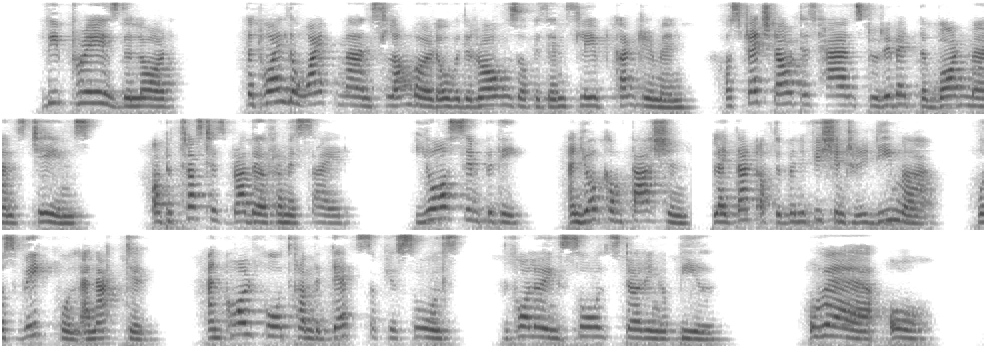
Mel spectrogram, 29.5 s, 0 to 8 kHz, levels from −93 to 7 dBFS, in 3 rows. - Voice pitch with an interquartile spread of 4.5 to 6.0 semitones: No, average, 3.8 semitones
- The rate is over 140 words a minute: No, slow, 135 wpm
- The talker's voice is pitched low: No, high, 225 Hz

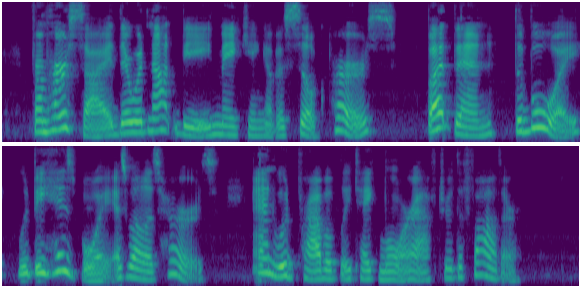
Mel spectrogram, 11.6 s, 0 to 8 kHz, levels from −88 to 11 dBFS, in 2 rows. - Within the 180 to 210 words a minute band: No, average, 165 wpm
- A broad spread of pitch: Yes, wide, 6.8 semitones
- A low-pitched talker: No, high, 210 Hz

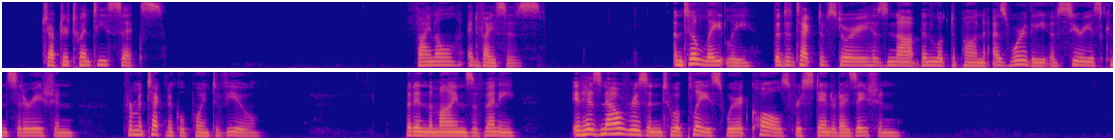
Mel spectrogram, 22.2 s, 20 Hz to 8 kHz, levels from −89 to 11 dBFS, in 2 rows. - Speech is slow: Yes, slow, 115 wpm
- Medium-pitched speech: Yes, medium, 155 Hz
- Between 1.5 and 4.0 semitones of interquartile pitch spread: Yes, average, 2.7 semitones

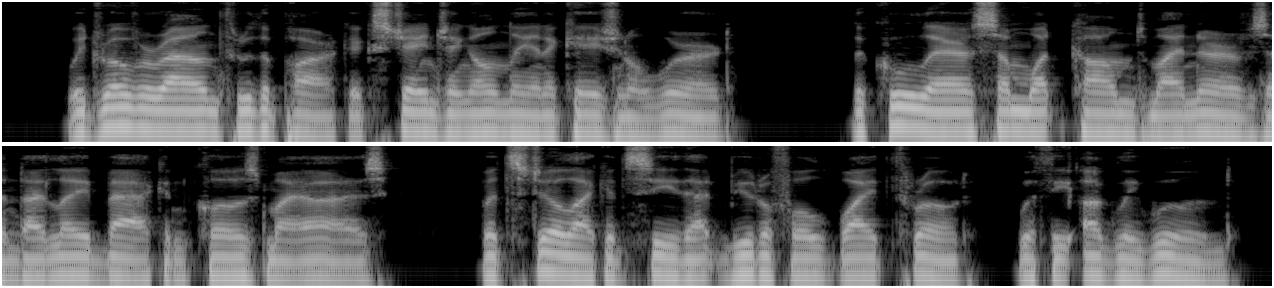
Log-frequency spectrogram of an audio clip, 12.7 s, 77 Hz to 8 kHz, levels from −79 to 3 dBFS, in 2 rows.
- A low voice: Yes, very low, 95 Hz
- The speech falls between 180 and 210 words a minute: Yes, average, 185 wpm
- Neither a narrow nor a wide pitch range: No, narrow, 2.2 semitones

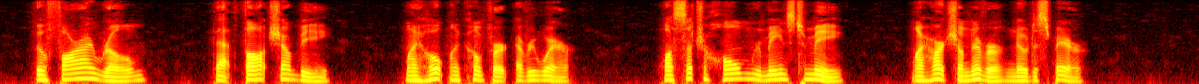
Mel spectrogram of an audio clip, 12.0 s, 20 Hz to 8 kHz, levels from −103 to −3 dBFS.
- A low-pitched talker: Yes, low, 120 Hz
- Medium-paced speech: No, slow, 130 wpm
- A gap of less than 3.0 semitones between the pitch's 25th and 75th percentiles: No, average, 5.0 semitones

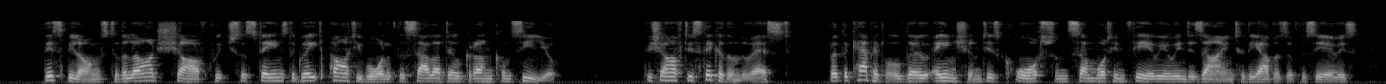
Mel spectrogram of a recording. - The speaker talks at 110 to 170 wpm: No, average, 185 wpm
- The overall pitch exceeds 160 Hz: No, medium, 140 Hz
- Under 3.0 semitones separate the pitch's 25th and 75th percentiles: No, average, 4.6 semitones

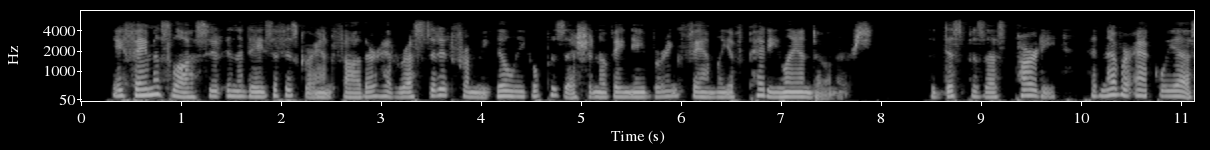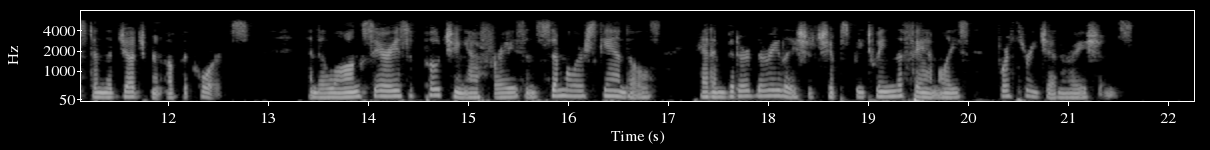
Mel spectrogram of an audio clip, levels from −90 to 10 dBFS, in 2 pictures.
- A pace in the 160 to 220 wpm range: No, average, 150 wpm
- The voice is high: No, medium, 160 Hz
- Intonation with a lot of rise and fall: No, average, 3.2 semitones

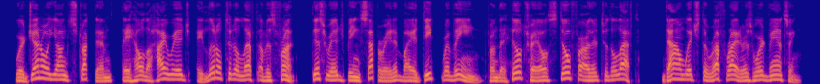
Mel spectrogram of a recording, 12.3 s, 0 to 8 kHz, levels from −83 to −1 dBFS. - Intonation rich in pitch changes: Yes, wide, 5.7 semitones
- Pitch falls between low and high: Yes, medium, 150 Hz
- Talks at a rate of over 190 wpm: Yes, fast, 205 wpm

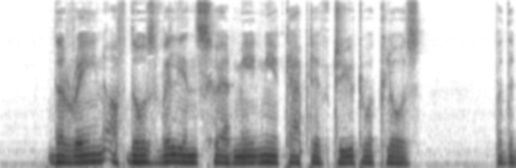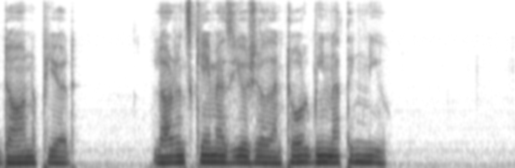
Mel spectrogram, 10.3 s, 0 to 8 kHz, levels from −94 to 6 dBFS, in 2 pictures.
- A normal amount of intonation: No, narrow, 1.8 semitones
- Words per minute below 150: No, average, 165 wpm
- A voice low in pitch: Yes, low, 110 Hz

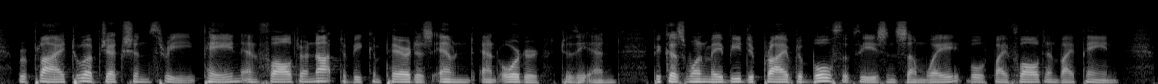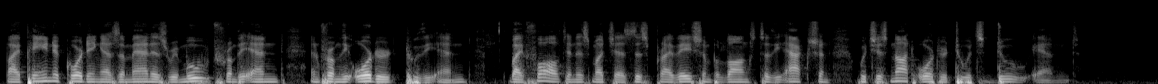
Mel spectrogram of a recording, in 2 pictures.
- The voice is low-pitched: Yes, low, 115 Hz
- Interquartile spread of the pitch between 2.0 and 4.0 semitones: Yes, average, 2.7 semitones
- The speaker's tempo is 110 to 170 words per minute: No, average, 185 wpm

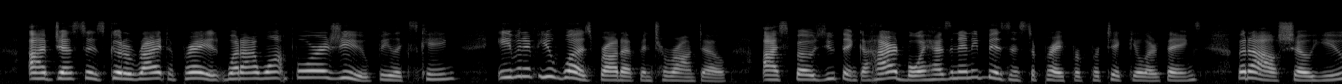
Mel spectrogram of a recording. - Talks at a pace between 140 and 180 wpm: No, average, 190 wpm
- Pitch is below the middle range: No, high, 230 Hz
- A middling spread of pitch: No, wide, 6.0 semitones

